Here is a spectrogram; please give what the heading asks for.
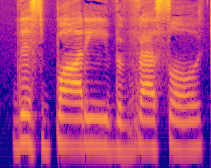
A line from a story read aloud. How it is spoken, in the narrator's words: Kiba spat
